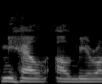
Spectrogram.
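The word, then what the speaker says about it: Miguel Almirón: pronunciation we've been told Mel aliron Mel aliron is that right the g is silent the g is silent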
